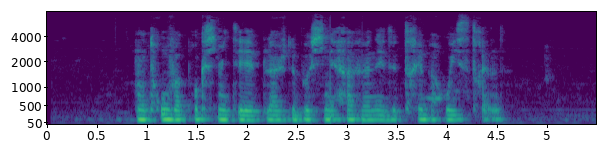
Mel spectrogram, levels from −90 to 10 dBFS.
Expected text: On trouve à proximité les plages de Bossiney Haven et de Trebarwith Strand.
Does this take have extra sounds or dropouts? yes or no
no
